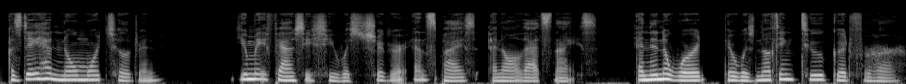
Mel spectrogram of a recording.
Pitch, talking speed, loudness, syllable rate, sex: 190 Hz, 190 wpm, -17 LUFS, 4.7 syllables/s, female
